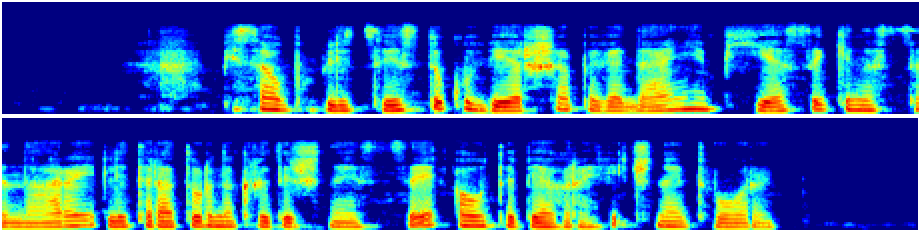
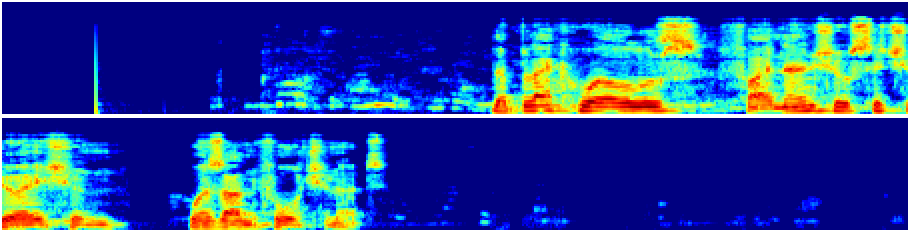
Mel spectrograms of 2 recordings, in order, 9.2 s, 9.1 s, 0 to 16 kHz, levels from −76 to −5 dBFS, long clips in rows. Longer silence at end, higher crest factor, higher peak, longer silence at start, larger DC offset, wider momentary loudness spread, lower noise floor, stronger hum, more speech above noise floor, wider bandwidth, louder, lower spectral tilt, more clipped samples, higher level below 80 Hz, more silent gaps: second, 0.75 s vs 2.65 s; about the same, 18 dB vs 16 dB; about the same, -2 dBFS vs 0 dBFS; second, 0.8 s vs 1.35 s; neither; second, 8 LU vs 20 LU; second, -69 dBFS vs -73 dBFS; neither; second, 51 dB vs 58 dB; second, 7.4 kHz vs 9.6 kHz; second, -19 LUFS vs -14 LUFS; first, -6 dB/octave vs -4 dB/octave; neither; about the same, -54 dBFS vs -58 dBFS; neither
